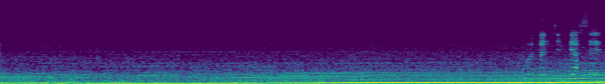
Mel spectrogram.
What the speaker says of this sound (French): on se retrouve derrière la Testarossa qui fait un bruit de dingue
